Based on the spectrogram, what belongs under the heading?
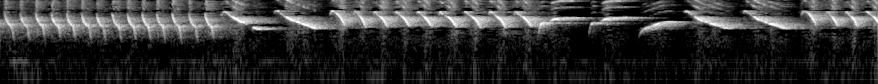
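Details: Young-canary training song from an adult canary: a rapid pulsing trill, then a run of swooping downslurred whistles and quick chattering trills, loud and unbroken.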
